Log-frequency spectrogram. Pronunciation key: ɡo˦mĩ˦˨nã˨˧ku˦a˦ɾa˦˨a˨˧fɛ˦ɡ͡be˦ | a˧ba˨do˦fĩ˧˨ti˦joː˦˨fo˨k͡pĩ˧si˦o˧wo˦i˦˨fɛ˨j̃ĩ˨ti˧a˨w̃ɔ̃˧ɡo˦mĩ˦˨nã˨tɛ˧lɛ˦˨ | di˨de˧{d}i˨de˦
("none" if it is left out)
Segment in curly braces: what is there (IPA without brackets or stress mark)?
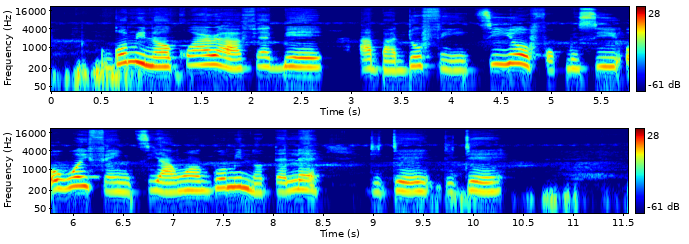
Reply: d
